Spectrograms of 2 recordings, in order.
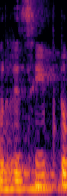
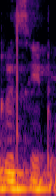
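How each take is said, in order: First: "रिसीप्ट" with an audible p before the final t; receipt with P sounded. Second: "रिसीट" with no p, ending in a long ee and t; receipt with silent P. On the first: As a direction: pronounce the p in "रिसीप्ट". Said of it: "कुछ लोग रिसीप्ट बोलते हैं". ("रिसीप्ट" में ट से पहले प की आवाज़ के साथ) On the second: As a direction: drop the p in "रिसीट". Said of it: "actual में रिसीट होता है". ("रिसीट" में प बिल्कुल नहीं, सीधे ट) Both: Shown as a demonstration.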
